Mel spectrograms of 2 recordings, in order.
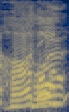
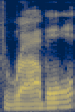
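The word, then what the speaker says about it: Hrabal: Is it horrible? Horrible? Horrible? It's correctly pronounced Rabol, but I hate that, so I just call him Rabol.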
